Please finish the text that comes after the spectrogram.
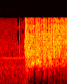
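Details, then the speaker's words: Car with a suspected failing fuel pump, after fuses, relays, filter and direct hot-wiring checked out; with a battery charger connected to a run-down battery it cranks briefly, catches at once and runs steady and even; owner suspects a weak battery, or a worn pump connector, armature or contacts. "while the car was still charging I decided to try one last time to start the car and it started right up again and again"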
